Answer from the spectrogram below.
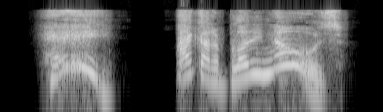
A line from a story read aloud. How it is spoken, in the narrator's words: gasped Tom, happily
